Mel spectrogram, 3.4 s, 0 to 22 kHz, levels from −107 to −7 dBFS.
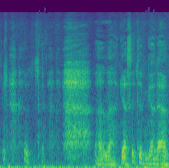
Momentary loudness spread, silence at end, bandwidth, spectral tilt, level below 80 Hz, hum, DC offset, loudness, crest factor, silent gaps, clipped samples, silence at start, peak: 14 LU; 0 s; 16.5 kHz; -4 dB/octave; -42 dBFS; none; under 0.1%; -28 LUFS; 18 dB; none; under 0.1%; 0 s; -10 dBFS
